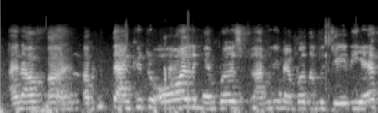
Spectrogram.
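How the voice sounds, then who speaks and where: Noticeable background noise sits under speech at a fairly quick pace. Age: 60s. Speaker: award recipient. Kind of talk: acceptance speech.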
